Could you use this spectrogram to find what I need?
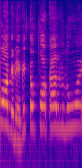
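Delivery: very high, very loud, shrill put-on Brooklyn accent. Showing how you gotta talk in a Brooklyn accent. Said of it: "gotta talk like this".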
